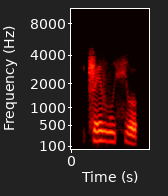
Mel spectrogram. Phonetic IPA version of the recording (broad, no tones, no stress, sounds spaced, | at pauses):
ʈ͡ʂ e v u ç ʊ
